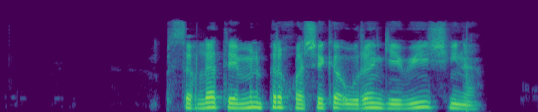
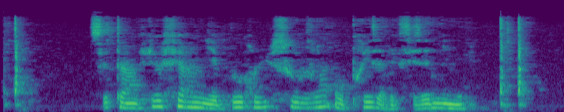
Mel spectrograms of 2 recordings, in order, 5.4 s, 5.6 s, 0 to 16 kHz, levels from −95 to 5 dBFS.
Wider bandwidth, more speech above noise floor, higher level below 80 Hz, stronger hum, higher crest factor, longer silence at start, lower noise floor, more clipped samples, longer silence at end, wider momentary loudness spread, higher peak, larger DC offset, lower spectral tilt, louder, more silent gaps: second, 8 kHz vs 9.6 kHz; about the same, 47 dB vs 45 dB; first, -54 dBFS vs -62 dBFS; neither; about the same, 18 dB vs 20 dB; first, 1.65 s vs 0.05 s; second, -65 dBFS vs -71 dBFS; neither; first, 0.6 s vs 0.35 s; about the same, 6 LU vs 7 LU; first, -2 dBFS vs -8 dBFS; neither; first, -6 dB/octave vs -4.5 dB/octave; first, -19 LUFS vs -27 LUFS; neither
